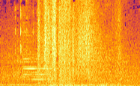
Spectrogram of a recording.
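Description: USS Missouri battleship guns firing in World of Warships, a heavy booming salvo that swells into a rolling rumble and lingers, moderately loud.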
